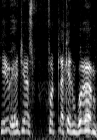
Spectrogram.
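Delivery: guttural shouting. Narrator voices the insults the players hear as they get closer, guttural shouting. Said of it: "the guttural voice shouting out".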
